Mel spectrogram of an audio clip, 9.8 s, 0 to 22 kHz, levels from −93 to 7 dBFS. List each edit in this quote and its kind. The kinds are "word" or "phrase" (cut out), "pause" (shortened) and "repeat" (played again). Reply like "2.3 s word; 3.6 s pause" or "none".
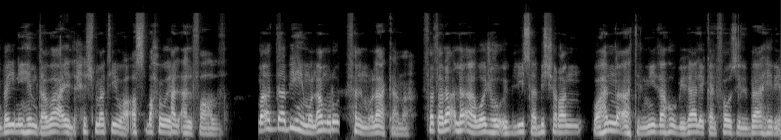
2.1 s phrase; 3.2 s word; 4.2 s phrase; 5.2 s pause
